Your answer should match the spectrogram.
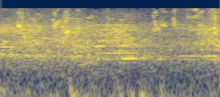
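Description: A basketball being dribbled on a hardwood court, a few low thuds, over the steady murmur of an arena crowd.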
